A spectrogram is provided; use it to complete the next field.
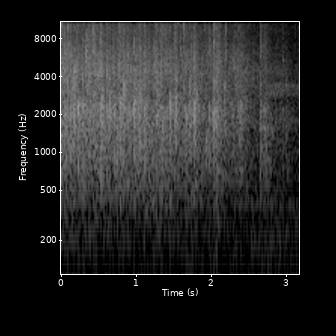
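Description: An audience claps for God together in a steady, dense burst of applause that holds fairly even for a few seconds before thinning slightly toward the end, with no voices standing out.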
